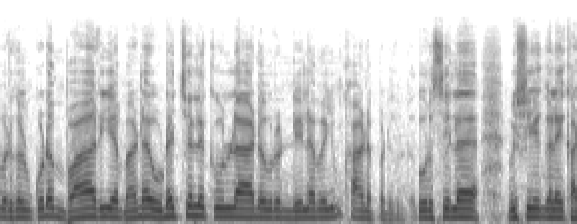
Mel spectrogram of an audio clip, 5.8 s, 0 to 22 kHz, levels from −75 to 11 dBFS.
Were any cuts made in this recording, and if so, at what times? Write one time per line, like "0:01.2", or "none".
0:01.2
0:04.2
